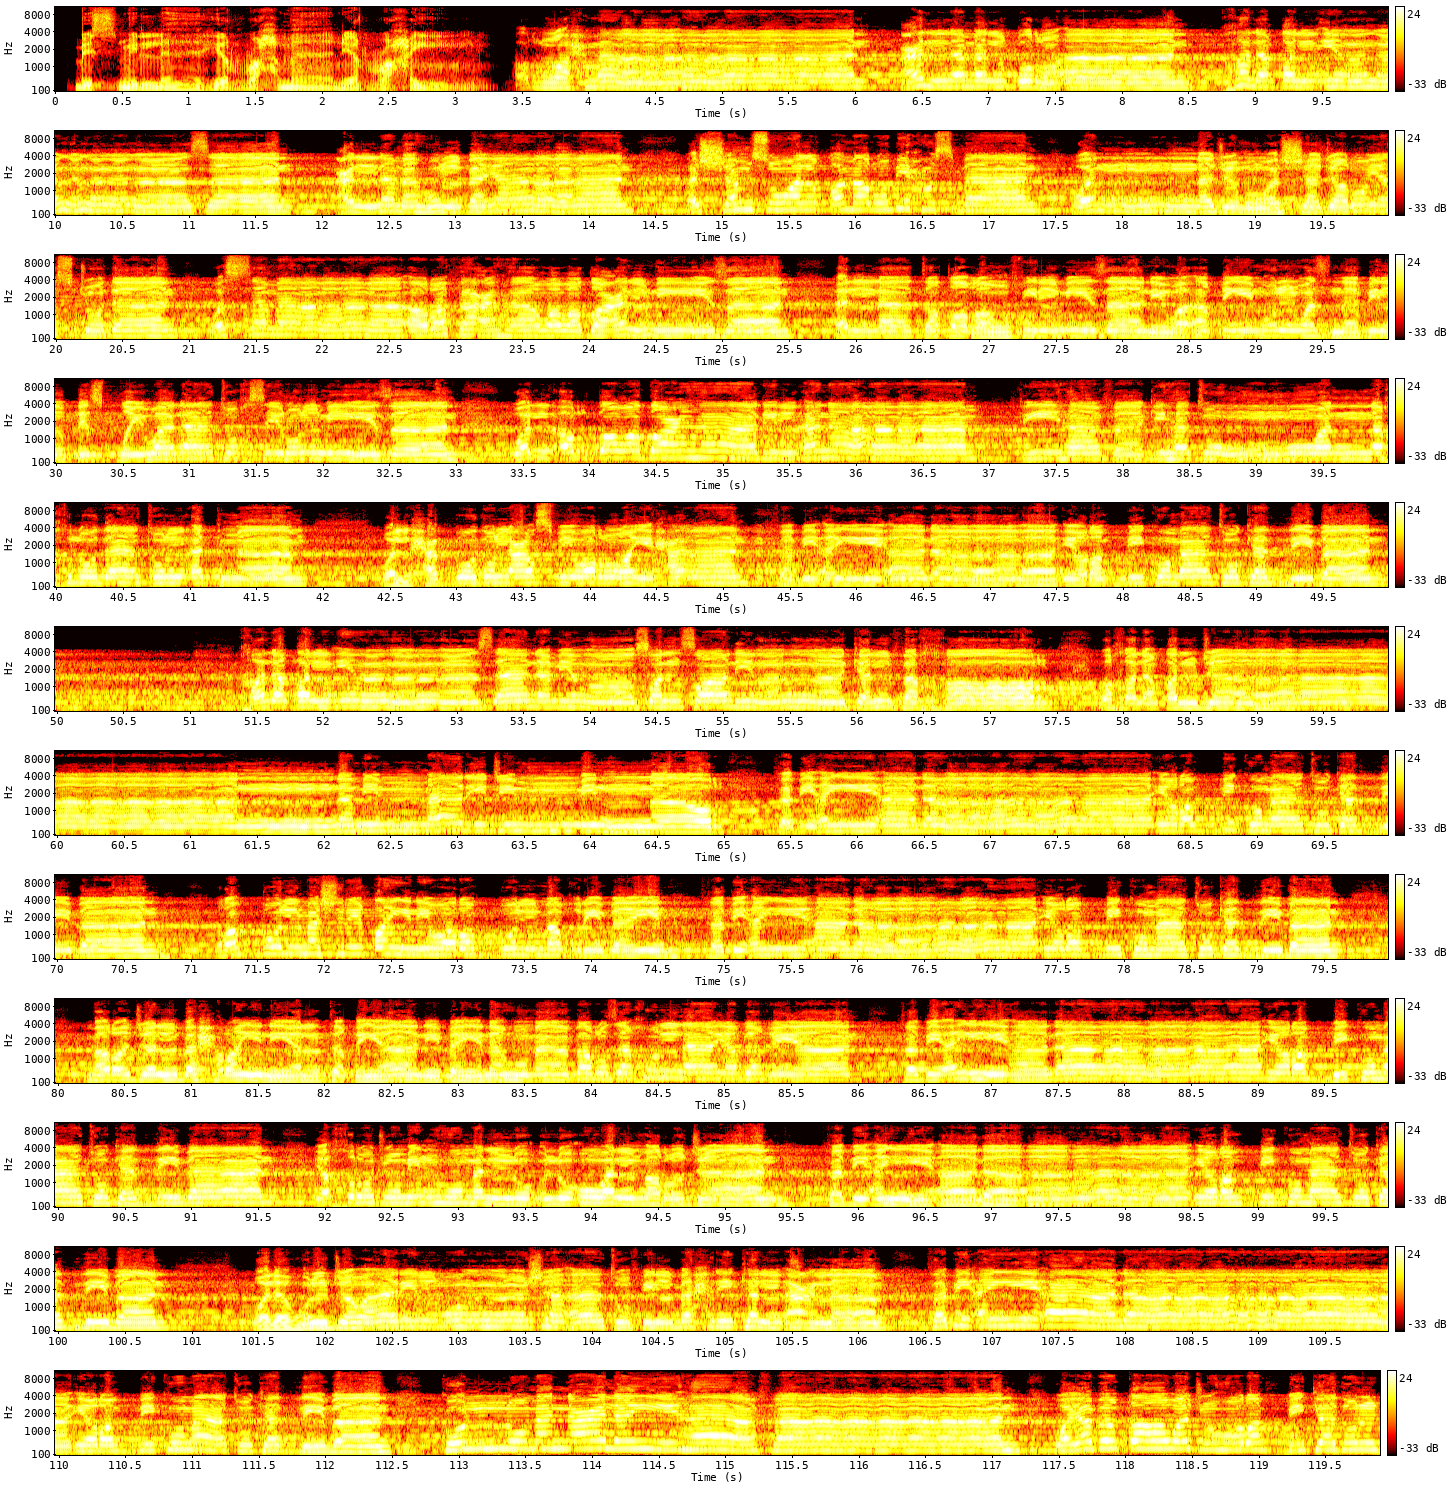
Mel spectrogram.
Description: المكان: المسجد الحرام الشيخ: فضيلة الشيخ ياسر الدوسري فضيلة الشيخ ياسر الدوسري الرحمن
